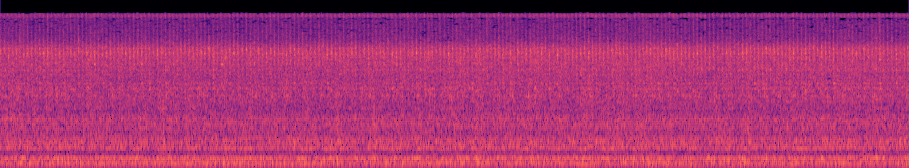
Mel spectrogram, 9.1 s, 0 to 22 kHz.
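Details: Renault Megane Mk1, hot engine at idle: lumpy, uneven beat stumbling under a steady hum; runs fine cold, short-term fuel trim -50 to -80%, long-term +25%, no codes, power loss, compression 14.25–14.75 bar; MAP, lambda, idle valve, coils already replaced; rough idle with misfire.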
